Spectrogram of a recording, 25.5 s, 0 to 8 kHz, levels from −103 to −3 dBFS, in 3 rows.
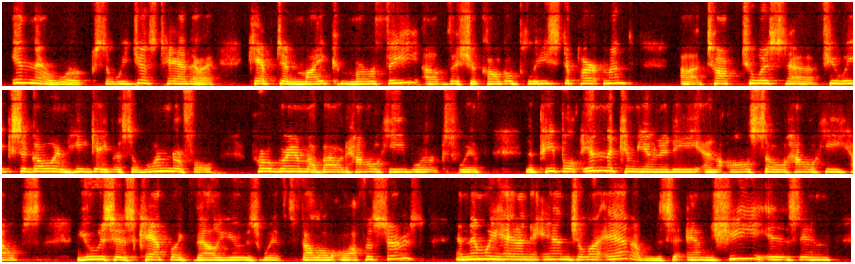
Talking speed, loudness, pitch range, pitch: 150 wpm, -21 LUFS, 215-255 Hz, 230 Hz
